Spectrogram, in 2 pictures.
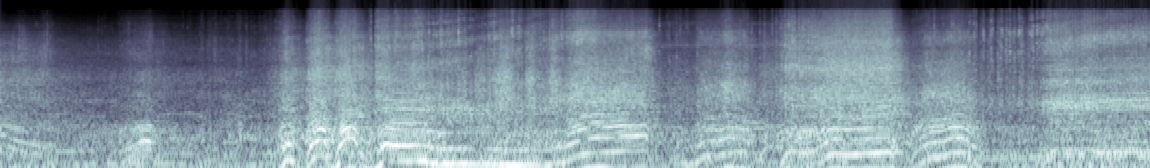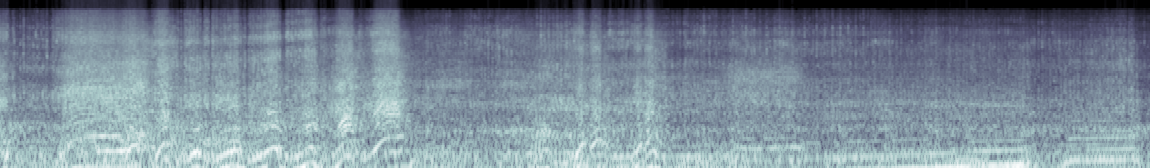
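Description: Monster truck engine revving hard, its pitch climbing and falling again and again, loud throughout.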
